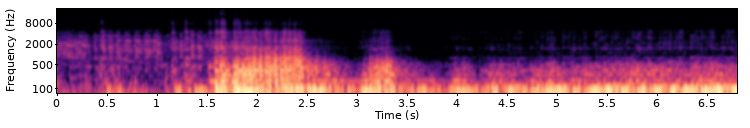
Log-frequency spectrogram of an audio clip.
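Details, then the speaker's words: 1967 Dodge Coronet V8, sat about 30 years, running on open headers with no exhaust before Flowmaster exhaust is fitted: deep, loud, lumpy, unmuffled idle with a sharp blip. "know, it has open headers, and then we have getting some Flowmaster exhaust put on, and it'll sound a hell of a lot better, run a lot better, and maybe my feet will stop getting so hot."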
